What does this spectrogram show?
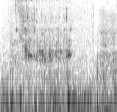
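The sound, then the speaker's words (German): Wine trickles and splashes steadily into a glass, a gurgling pour with a bright, wet texture that runs for a couple of seconds, with no talking. “Ähm, ja, wir schenken uns mal ein Gläschen ein, ne?”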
